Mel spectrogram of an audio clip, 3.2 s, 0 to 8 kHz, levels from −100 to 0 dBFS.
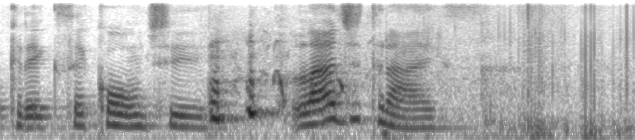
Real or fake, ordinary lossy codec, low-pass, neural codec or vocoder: fake; none; 7.2 kHz; vocoder, 44.1 kHz, 128 mel bands every 512 samples, BigVGAN v2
